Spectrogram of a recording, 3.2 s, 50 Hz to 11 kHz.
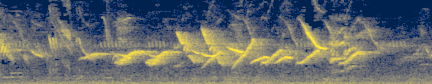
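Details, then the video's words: Double-collared seedeater warm-up song to prompt a caged bird to sing: clustered, high, slurred whistles and squeaky chirps, rising and falling quickly. "Baderninha de Coleiro Top FAÇA SEU COLEIRO CANTAR em 30 Minutos - Esquenta de Coleirinho!"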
